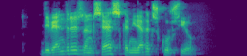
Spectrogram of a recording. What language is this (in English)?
Catalan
